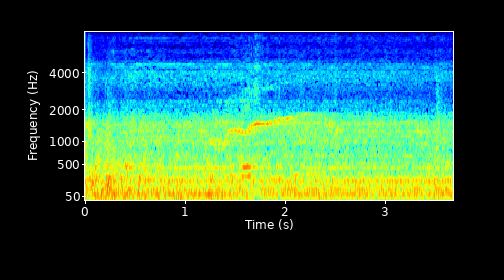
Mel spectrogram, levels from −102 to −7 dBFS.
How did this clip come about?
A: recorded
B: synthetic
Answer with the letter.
A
